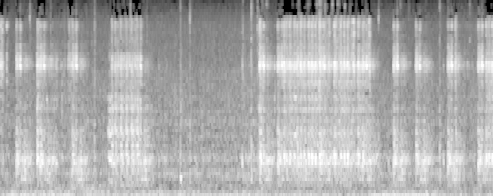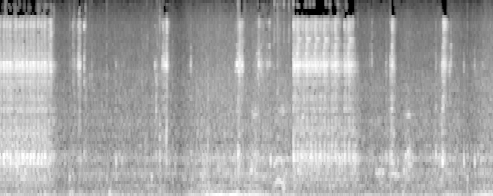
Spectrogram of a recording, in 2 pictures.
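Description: Keyboard keys click under quick finger presses.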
